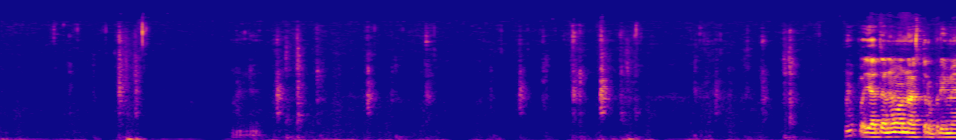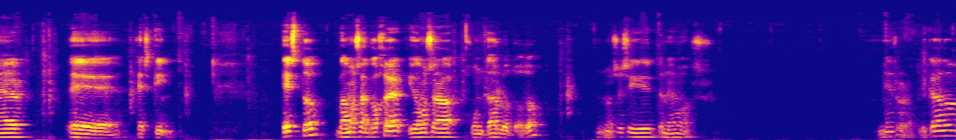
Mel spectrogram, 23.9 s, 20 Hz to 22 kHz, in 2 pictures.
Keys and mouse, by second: 0.0-1.0 middle drag, 1.0 right click, 1.3 shift+right click, 1.6 f, 1.8-14.9 middle drag, 3.6 Tab, 7.6 a, 9.8 \, 14.9 right click, 15.6 right click, 16.0 shift+right click, 17.0 shift+right click, 19.4 right click, 20.2-21.0 drag, 21.0 right click, 21.6 right click, 22.2 right click, 23.0 click, 23.8 shift+right click.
